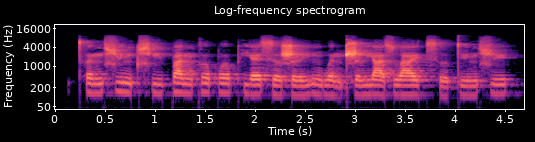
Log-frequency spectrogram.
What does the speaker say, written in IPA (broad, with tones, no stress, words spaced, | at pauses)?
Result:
t̪ʰə˧˥nɕy˥˩nt͡ɕʰi˧˥ pa˥˧nkɤ˥˩pɤ˥ pʰjɛ˥sɹ̩˧˥ʂɻ̩˧˥ i˥˩ŋ wə̰˨˩nʈ͡ʂɻ̩˦ljä˥˩swa˥ɪ̯ t͡sʰɹ̩˧˥t̪y˧˥n ɕy˥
